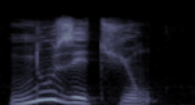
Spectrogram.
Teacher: final S not pronounced, and then you make the liaison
